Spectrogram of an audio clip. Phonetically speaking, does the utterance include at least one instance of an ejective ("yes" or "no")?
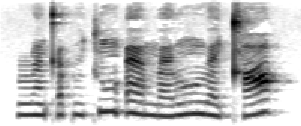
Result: yes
